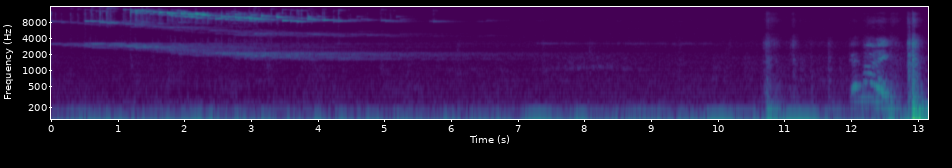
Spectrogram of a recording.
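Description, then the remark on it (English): Near the end, an office door on the listener's right opens with a sharp clunk and a brief creak as someone enters, following a long stretch of steady low hum and fading high tones. “He should be coming in through the door on your right any second now.”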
